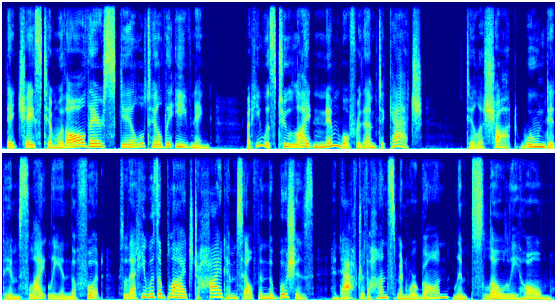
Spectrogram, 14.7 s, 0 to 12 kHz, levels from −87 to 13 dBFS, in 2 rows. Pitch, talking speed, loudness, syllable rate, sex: 180 Hz, 205 wpm, -20 LUFS, 4.9 syllables/s, female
